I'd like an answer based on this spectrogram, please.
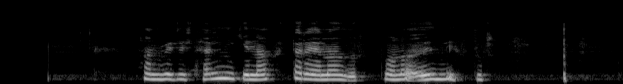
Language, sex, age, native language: Icelandic, female, 60-69, Icelandic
